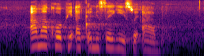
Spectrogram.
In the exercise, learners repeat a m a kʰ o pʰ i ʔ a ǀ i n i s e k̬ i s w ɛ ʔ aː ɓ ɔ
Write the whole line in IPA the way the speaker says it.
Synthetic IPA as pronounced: a m a kʰ o pʰ i ʔ a ǃ i n i s e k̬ i s w ɛ ʔ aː ɓ ɔ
